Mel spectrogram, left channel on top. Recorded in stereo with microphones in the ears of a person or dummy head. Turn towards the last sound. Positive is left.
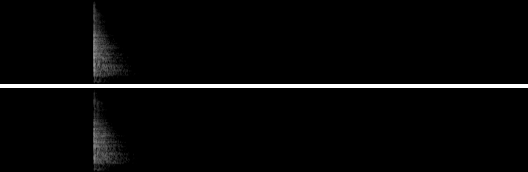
turn(degrees=40)  # may be behind; listen again after turning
